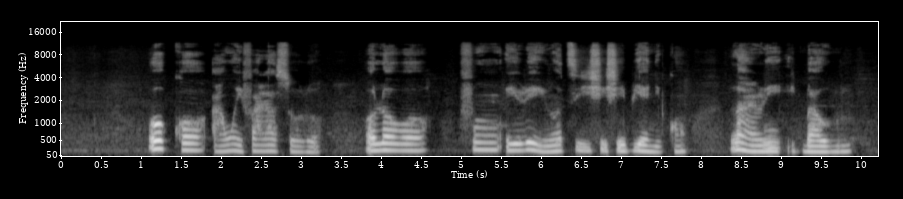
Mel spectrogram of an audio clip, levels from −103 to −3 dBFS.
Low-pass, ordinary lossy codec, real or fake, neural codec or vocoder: none; none; real; none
